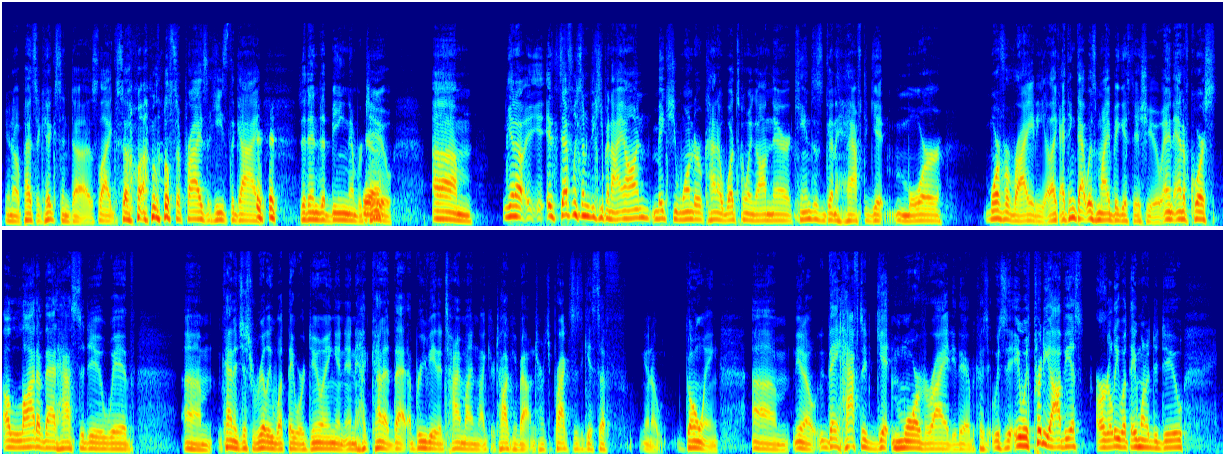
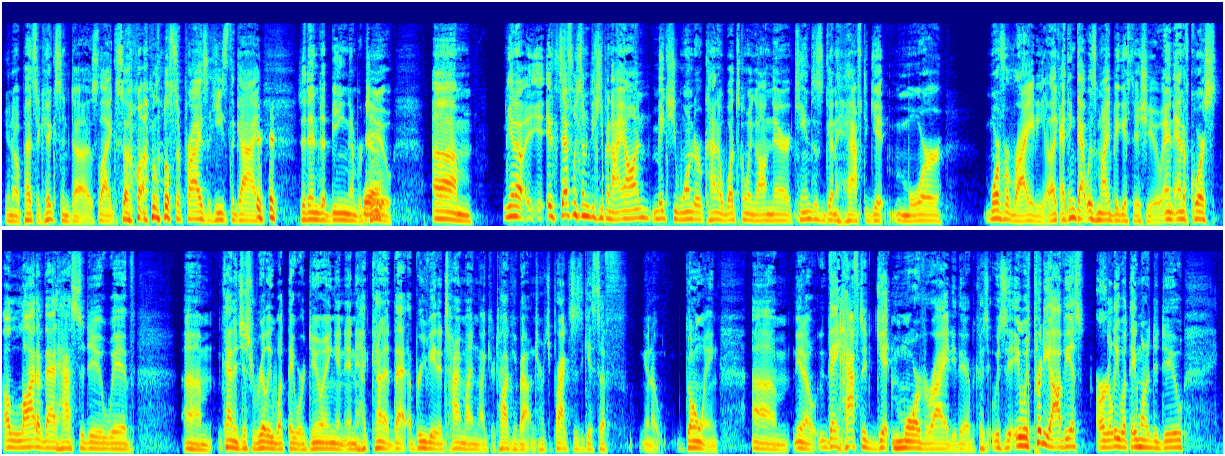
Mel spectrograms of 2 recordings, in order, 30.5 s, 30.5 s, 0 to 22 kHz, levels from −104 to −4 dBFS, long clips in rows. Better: second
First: muffled; very; fading above 1.5 kHz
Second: none

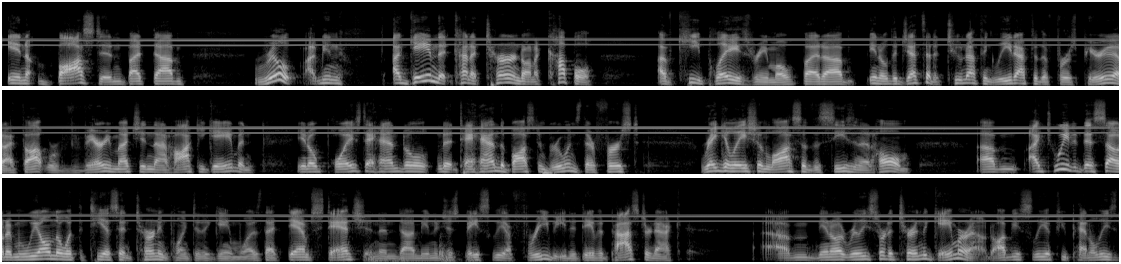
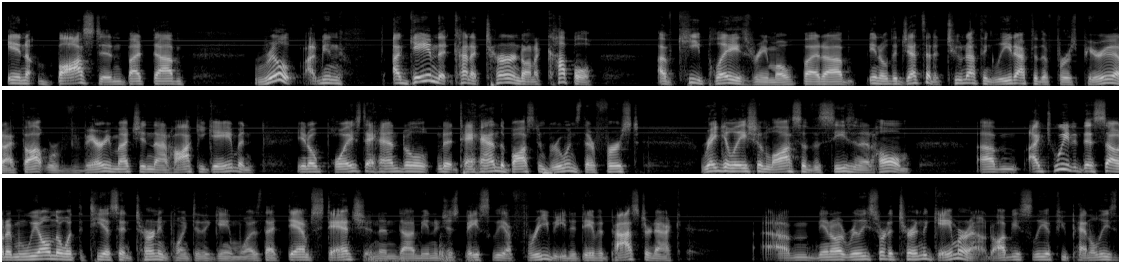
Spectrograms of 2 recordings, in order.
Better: second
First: high-pitched whine; loud; throughout; 3.5 kHz, 7 dB below the speech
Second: high-pitched whine; faint; throughout; 3.5 kHz, 35 dB below the speech

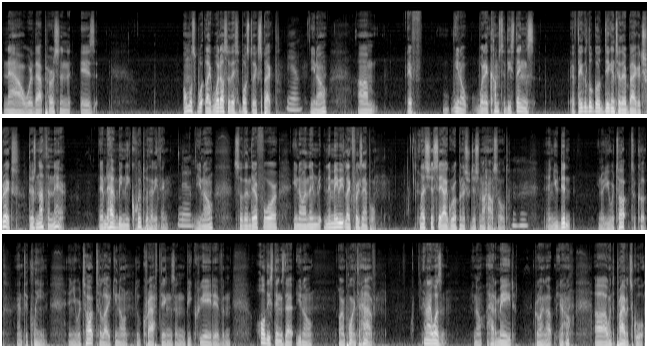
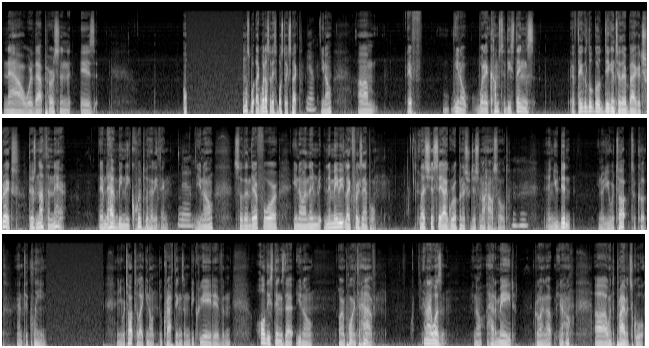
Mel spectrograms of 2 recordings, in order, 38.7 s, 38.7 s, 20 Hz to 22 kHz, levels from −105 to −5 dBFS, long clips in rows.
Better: first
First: none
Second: audio freezing; at 3.5 s for 1 s and at 27 s for 1 s

